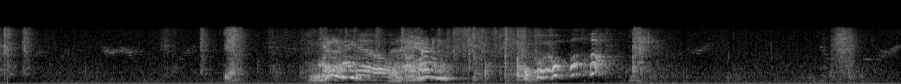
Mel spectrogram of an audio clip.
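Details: A Miniature Dachshund gives sharp, scrappy barks and growly yaps in a burst while going after a fat cat, which ignores him, with a person talking nearby.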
